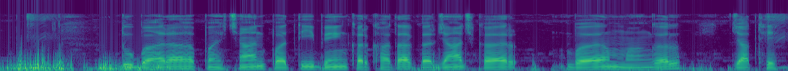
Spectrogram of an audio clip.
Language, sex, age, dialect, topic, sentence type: Chhattisgarhi, male, 18-24, Northern/Bhandar, banking, statement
